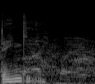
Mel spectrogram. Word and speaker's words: Stange: Actually, I believe it's pronounced Stangy.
